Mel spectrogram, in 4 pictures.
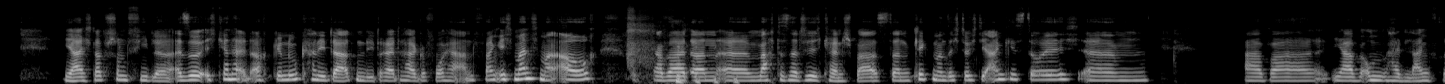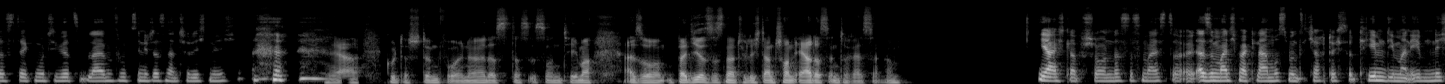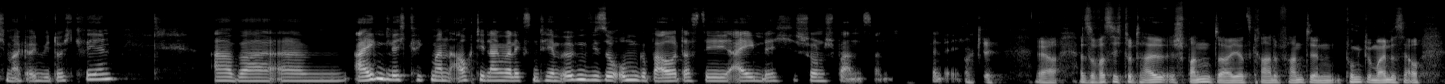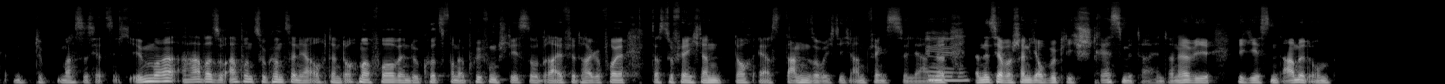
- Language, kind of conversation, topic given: German, podcast, Wie bleibst du langfristig beim Lernen motiviert?
- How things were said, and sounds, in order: chuckle; other background noise; chuckle; stressed: "dann"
